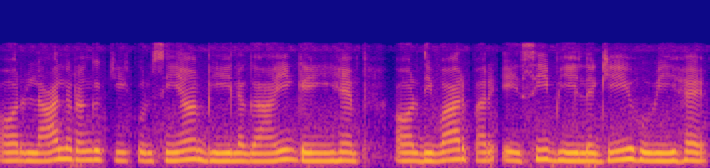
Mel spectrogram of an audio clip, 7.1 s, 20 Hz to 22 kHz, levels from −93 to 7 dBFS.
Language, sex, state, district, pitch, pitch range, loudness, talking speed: Hindi, female, Bihar, Patna, 200 Hz, 195-210 Hz, -14 LUFS, 145 wpm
